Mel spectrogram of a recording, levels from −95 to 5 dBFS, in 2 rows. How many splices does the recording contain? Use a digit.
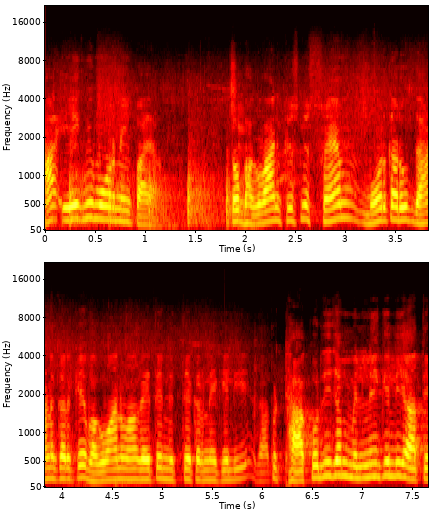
1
